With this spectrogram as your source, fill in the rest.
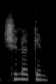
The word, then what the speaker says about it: Chinook: Regionally, tribal areas of the Pacific Northwest use a soft sh sound, while those in central Washington and Canada pronounce the hard ch sound. The language of the Chinookan people is known as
